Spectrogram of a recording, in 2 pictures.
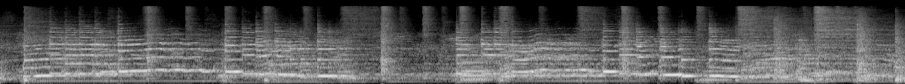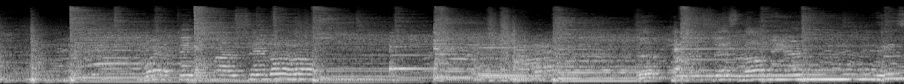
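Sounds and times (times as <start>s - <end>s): lead electric guitar solo: 0.0s - 3.8s, 4.5s - 10.9s
drum kit: 0.0s - 18.0s
rhythm guitar: 0.0s - 18.0s.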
